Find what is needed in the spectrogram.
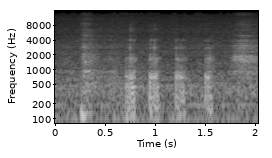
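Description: A person chuckling softly: a few short, breathy laughs, one after another.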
